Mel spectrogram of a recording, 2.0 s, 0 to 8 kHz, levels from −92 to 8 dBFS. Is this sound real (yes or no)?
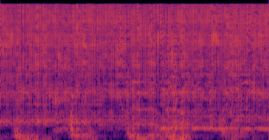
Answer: no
